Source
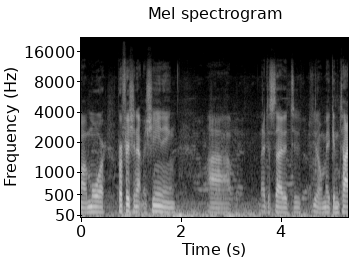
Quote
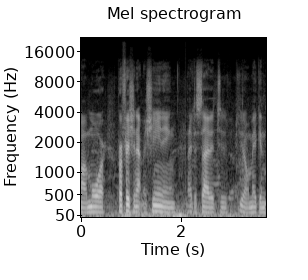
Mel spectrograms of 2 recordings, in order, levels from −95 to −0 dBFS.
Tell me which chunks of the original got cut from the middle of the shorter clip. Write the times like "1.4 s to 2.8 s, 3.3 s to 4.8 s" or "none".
2.0 s to 3.5 s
